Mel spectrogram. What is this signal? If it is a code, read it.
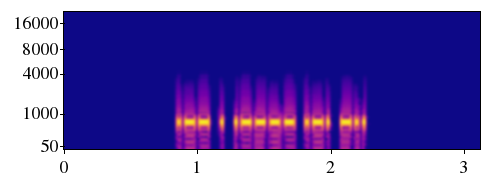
Morse code, heard as a keyed tone, about 44 wpm, 700 Hz. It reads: WE1RD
